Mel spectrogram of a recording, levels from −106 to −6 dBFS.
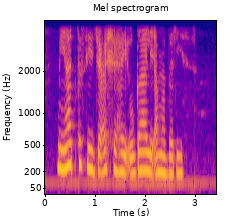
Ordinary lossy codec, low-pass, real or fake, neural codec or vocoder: none; 3.6 kHz; real; none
